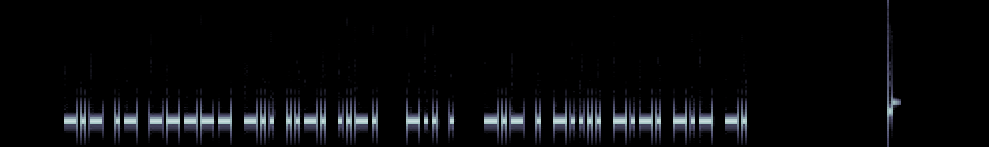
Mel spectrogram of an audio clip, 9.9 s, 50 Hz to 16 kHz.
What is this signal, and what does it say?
Morse code, heard as a keyed tone, about 28 wpm, 700 Hz. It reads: KA0DFF DE KE6CKN
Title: USA Callsign DE Callsign 28wpm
